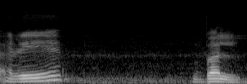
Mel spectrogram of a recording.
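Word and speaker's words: rebel: है रे बल है इसका उच्चारण कैसे होगा रे बल ब है इसमें ठीक है ना बी है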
